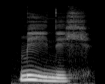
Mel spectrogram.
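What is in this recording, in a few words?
"minich fada", Scottish Gaelic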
